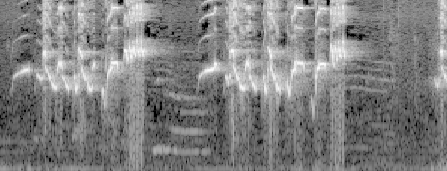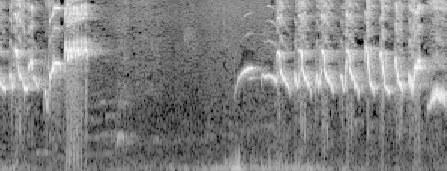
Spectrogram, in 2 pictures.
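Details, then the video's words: Song of a white-rumped shama, used to stir a bird into singing before a singing contest: repeated bursts of quick chattering and whistled notes, separated by short pauses, with a faint low thump. "EFEKTIP AGAR CEPAT BUNYI BUAT PANCINGAN MURAI BATU JELANG LOMBA KICAU"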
